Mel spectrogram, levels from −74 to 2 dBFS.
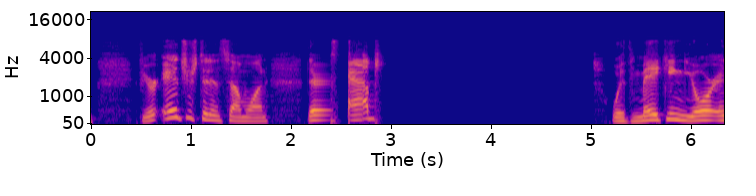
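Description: Speech clip carried over a call path with nothing above 8 kHz, which fits a wideband codec such as G.722. From 2.24 to 2.86 s, just after "you're interested in someone", repeated packet loss (robotic sound) leaves choppy fragments: about half the span is patched from earlier audio, and the longest gap is 156 ms. From 2.87 to 5.05 s a brief fading fill gives way to roughly two seconds of silence before the audio resumes with that stretch missing, most likely a long network dropout.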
